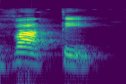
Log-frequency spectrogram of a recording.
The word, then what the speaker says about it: water: Então, a palavra a gente vai ler vate, italianizada. Vate significa aparelho sanitário.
